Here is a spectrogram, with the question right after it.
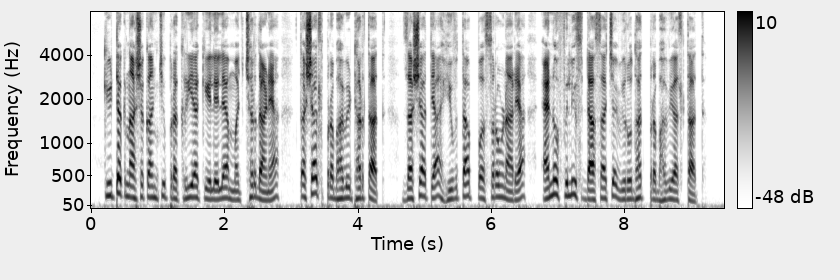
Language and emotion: Marathi, neutral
